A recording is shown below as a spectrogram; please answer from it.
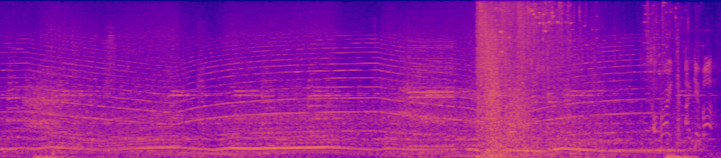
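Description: Car engine revs hard and continuously during a police chase in L.A. Noire, its pitch sweeping up and down through gear changes, with a burst of crashing noise partway through and voices talking over it.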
